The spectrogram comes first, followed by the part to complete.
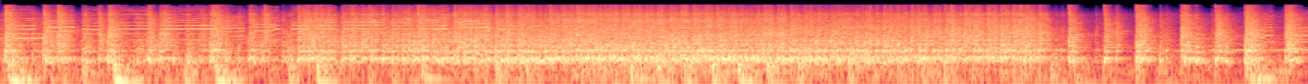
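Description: Procession band music: a stick-played drum beating a rhythm under a reedy wind instrument's melody. From about two seconds in, the drumming becomes a continuous roll under held notes, and separate beats return near the end.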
